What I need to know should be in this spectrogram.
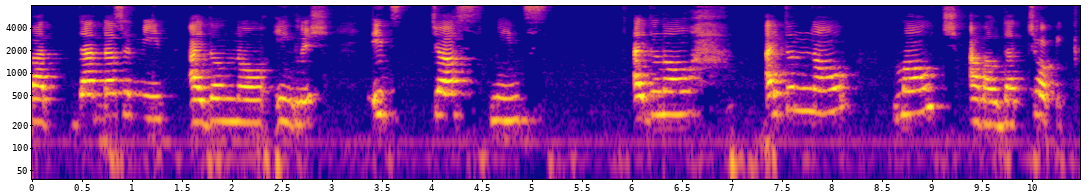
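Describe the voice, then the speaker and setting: The speaker, with a Colombian accent, goes at a very slow pace with long, frequent pauses. Pitch variation is ordinary. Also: woman, high pitch for a woman. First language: Spanish. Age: 20s. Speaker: university language student. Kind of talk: class assignment video monologue. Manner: halting, with self-corrections.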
